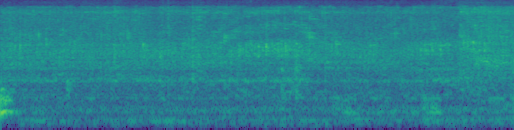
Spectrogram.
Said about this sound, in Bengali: তেলটা গরম হয়ে গেছে, আমি এখন উপর থেকে মাছগুলো দিয়ে দিচ্ছি।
